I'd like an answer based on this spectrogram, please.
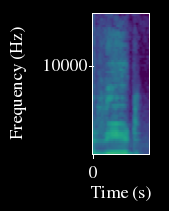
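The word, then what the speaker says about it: read: इसके बाद main verb यहाँ पे क्या है, मेन वर्ब यहाँ पे है रीड, उसका third form रीड, रेड, रेड, लेकिन स्पेलिंग सेम होती, तो ये हो गया रीड, या रेड बोल सकते हैं हम, ये हो गया रेड।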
